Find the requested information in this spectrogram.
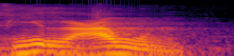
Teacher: Kalau ra-nya sukun, sebelumnya ada kasrah betul, tipis kayak Fir'aun.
